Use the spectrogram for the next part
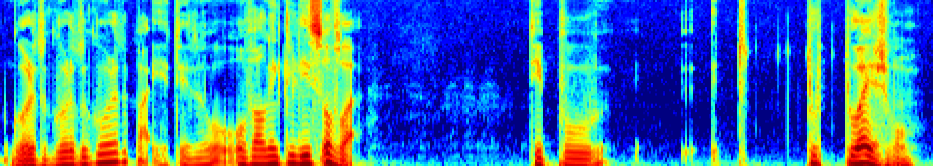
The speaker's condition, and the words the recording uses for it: Stuttering. Não num ambiente igual a este, que isto não é a minha maneira normal de estar a falar.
